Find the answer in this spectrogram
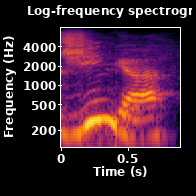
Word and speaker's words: Ginga: do on a consistent basis, because the word Ginga, pronounced Ginga, technically, it's G-I-N-G-A, the Ginga life.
